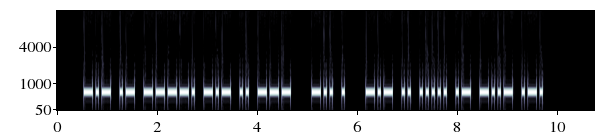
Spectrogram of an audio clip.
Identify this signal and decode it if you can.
Morse code, heard as a keyed tone, about 20 wpm, 700 Hz. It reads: KA9KIO DE KI5AXR
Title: USA Callsign DE Callsign - 6 Characters - 20wpm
